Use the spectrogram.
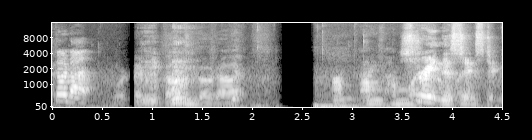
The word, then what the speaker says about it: Godot: Godot. Hold on. It's actually pronounced Godo. That's how they do say it in the anime.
